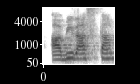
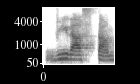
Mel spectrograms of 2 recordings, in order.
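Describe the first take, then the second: First: "अविरास्ताम" with the a, rising; "अविरास्ताम" as the wrong reading; wrong form. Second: "वीरास्ताम" without the a, falling; "वीरास्ताम" as the correct reading; right form. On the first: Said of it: "नहीं पढ़ेंगे". ("अविरास्ताम" गलत उच्चारण) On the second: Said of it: "पढ़ेंगे". ("वीरास्ताम" सही उच्चारण) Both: Shown as a demonstration.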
